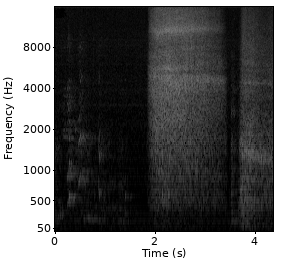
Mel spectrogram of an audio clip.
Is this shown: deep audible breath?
yes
